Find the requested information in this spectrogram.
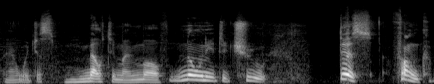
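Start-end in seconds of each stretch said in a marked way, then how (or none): none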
